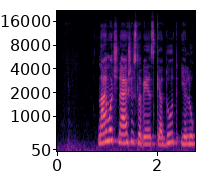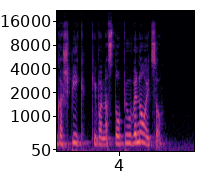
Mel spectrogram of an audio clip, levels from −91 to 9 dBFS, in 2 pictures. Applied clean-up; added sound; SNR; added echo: none; none; none; none.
